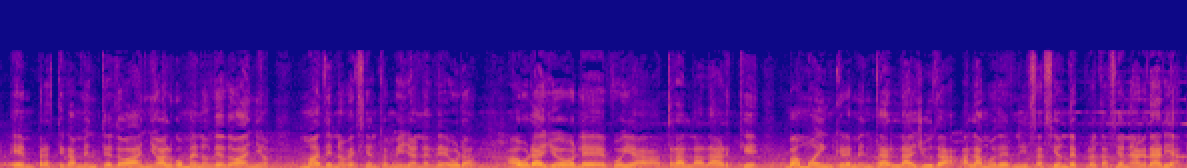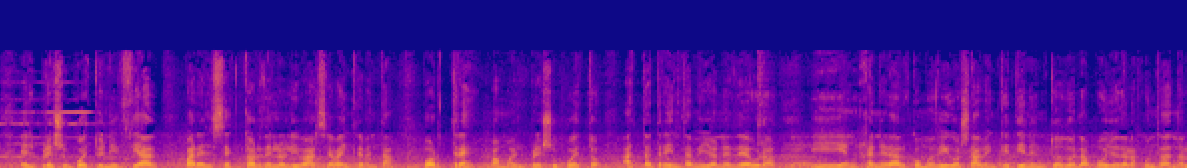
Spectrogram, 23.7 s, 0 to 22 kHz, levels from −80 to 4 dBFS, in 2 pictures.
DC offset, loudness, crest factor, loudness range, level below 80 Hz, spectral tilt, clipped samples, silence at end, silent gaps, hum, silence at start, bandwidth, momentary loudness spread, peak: under 0.1%; -20 LUFS; 18 dB; 2 LU; -48 dBFS; -5 dB/octave; under 0.1%; 0 s; none; none; 0 s; 15.5 kHz; 5 LU; -2 dBFS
